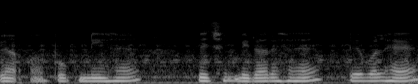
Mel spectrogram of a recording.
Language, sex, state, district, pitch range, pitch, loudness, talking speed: Hindi, female, Uttar Pradesh, Varanasi, 150-160 Hz, 155 Hz, -28 LUFS, 130 wpm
